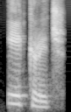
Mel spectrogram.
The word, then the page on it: acreage: Indian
